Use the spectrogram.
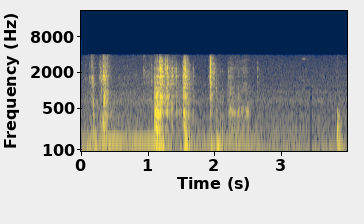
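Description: Playing cards being shuffled, a few quick bursts of rapid, crisp flicking and riffling separated by short pauses, with no one talking.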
